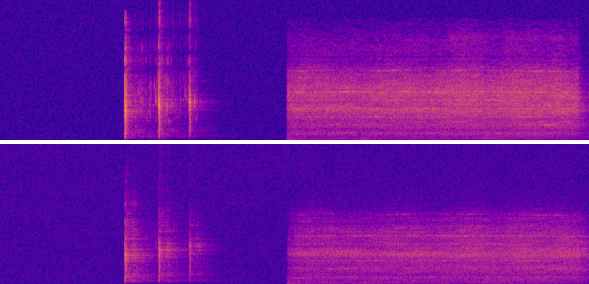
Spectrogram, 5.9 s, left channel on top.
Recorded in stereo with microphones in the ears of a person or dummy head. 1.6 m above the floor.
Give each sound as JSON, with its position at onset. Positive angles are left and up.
{"t": 1.2, "sound": "a splash", "side_deg": 45, "distance_m": 0.5}
{"t": 2.9, "sound": "sawing", "side_deg": 75, "distance_m": 2.0}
